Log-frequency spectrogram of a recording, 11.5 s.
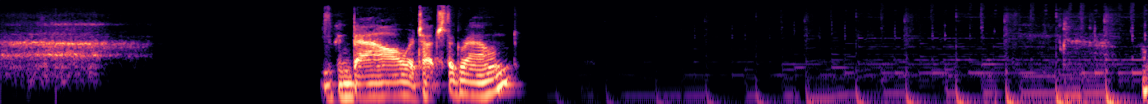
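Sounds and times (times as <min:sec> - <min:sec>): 
deep breath in and out: 0:00.0 - 0:01.6, 0:09.8 - 0:11.4
speech: 0:03.2 - 0:05.3.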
